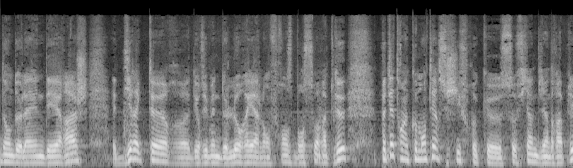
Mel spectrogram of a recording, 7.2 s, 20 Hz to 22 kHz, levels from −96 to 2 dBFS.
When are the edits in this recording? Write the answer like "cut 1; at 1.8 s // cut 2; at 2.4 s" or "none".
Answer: cut 1; at 2.5 s // cut 2; at 4.2 s // cut 3; at 5.0 s // cut 4; at 5.6 s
